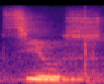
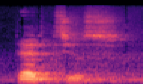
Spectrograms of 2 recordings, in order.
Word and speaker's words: tertius: verdade é uma semivogal, ele acaba fazendo T ficar ts, ter. Tertius, né? Tertius, né?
